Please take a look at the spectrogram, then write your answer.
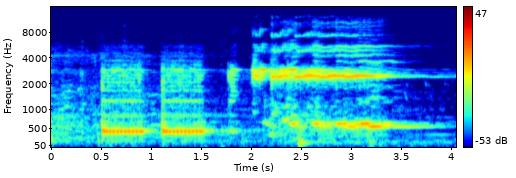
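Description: A mobile phone rings loudly nearby in a church setting, two repeated electronic tone bursts followed by a rising melodic ringtone phrase, with a brief voice between the rings.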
